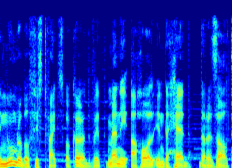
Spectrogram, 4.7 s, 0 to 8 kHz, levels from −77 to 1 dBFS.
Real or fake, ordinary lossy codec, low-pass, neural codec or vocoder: fake; MP3, 48 kbps; 7.2 kHz; vocoder, 44.1 kHz, 128 mel bands every 256 samples, BigVGAN v2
